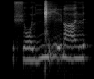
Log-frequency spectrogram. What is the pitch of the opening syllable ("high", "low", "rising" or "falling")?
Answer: low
